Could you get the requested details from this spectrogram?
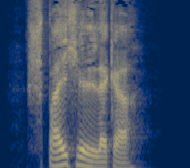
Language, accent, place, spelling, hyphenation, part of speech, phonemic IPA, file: German, Germany, Berlin, Speichellecker, Spei‧chel‧le‧cker, noun, /ˈʃpaɪ̯çl̩ˌlɛkɐ/, De-Speichellecker.ogg
- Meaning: lickspittle, sycophant (stronger: arse-licker)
